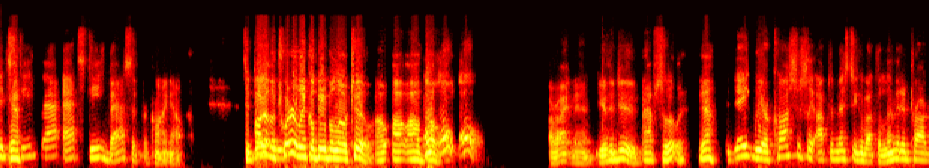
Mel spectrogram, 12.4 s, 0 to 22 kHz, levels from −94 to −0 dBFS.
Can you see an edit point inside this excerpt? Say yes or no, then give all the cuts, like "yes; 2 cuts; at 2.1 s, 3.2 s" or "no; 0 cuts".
no; 0 cuts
